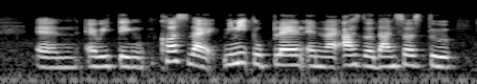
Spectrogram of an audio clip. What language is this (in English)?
English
